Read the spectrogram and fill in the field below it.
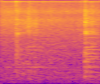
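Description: Beef and spices stir-fry in a pot for yakhni pulao, giving a steady sizzle with two brief louder scraping stirs, close and alone.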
